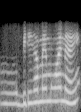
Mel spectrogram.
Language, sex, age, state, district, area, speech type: Assamese, female, 18-30, Assam, Tinsukia, urban, conversation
